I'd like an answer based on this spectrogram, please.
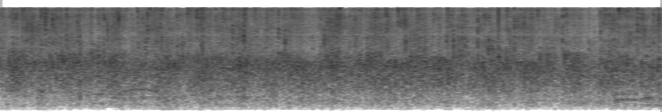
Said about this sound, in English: and before I leave, let's all give minor details a round of applause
